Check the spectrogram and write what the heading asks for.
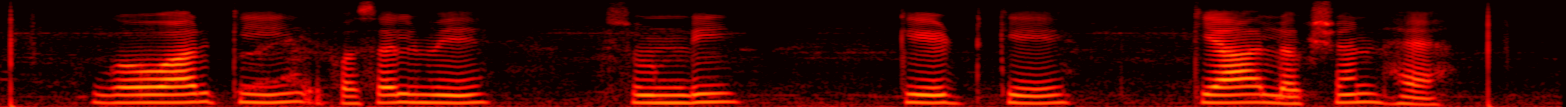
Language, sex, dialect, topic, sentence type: Hindi, female, Marwari Dhudhari, agriculture, question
